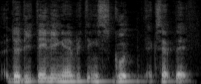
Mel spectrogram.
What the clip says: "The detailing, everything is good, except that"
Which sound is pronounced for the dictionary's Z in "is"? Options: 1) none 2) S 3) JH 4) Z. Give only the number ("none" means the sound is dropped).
2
